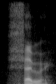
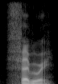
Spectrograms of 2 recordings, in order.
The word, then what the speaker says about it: February: spelling but pronunciation wise you can simplify it by just taking off that first R okay febu febu so say f u r e February February you want to think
